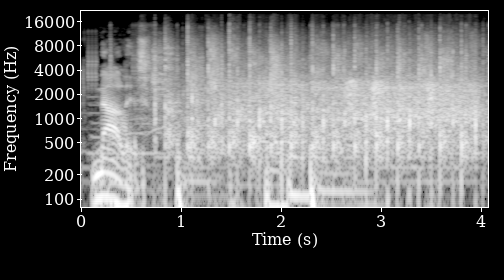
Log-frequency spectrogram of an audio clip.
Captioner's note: clapping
